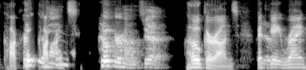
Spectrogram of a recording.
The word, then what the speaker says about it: Kocherhans: Ryan how do you say your last name Coker homes yeah hookerons that's great Ryan cokerons he is an amazing guy multi-family gangster one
